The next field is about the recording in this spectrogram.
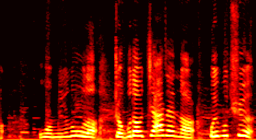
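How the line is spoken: Little girl crying. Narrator (Chinese): 有个小女孩哭着说

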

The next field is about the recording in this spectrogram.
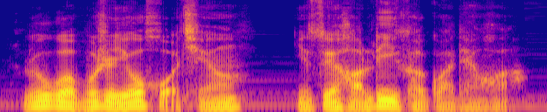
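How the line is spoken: Flat, indifferent. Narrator (Chinese): 他就淡淡的说道

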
